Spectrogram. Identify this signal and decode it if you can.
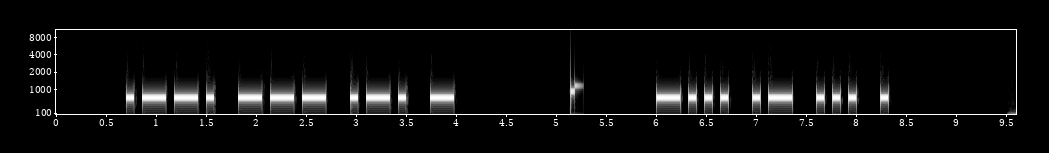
Morse code, heard as a keyed tone, about 15 wpm, 700 Hz. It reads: PORT BASE
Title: Sentences from Top 1000 Words - Review Part 1 - New Word Drill - 15wpm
